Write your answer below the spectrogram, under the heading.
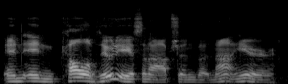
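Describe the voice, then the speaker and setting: A man's voice: medium pitch, normal speed, fairly bright tone. A man streaming a game, chatting casually and thinking aloud as he plays. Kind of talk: live gameplay commentary.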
